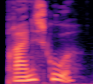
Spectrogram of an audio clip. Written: brændeskur

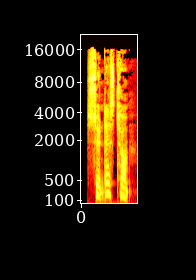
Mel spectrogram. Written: søndagstom

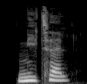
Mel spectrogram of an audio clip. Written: nital

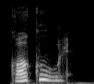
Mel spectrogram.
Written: grågul

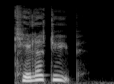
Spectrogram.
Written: kælderdyb

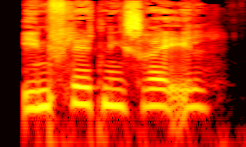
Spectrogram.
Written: indfletningsregel

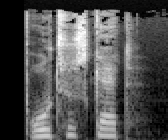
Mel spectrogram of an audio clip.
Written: bruttoskat

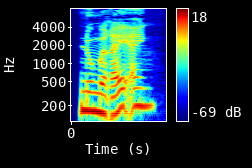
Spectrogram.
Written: nummerering

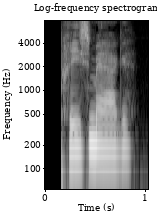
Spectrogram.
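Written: PRISMÆRKE

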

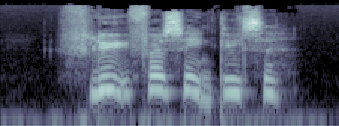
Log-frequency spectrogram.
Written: flyforsinkelse

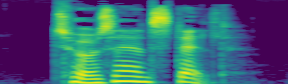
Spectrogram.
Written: tosseanstalt

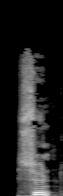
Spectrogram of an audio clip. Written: synd

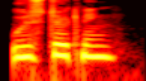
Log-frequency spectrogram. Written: UDSTYKNING

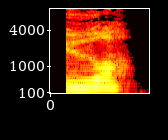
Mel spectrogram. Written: YDRER

